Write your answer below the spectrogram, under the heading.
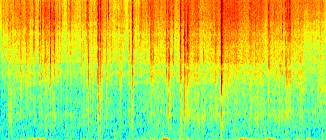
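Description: African elephant feeding at close range: dry grass, leaves and twigs crackle and rustle with many sharp snaps as it pulls at the brush, the loudest snap about four and a half seconds in.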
